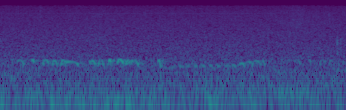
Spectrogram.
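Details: Low, rolling bubbling from black grouse seen during a weekend spent in a hide, a continuous warbling murmur that rises and falls in short pulses over a hissy background.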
